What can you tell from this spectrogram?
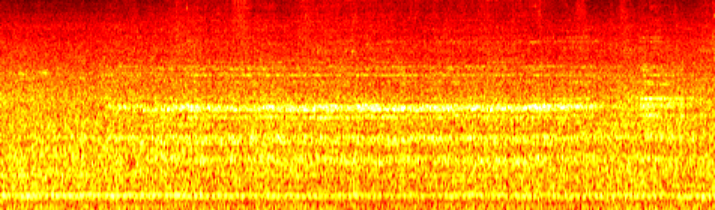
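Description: Overhead crane's drive running steadily, a constant hum with a thin high whine that comes in after about a second and a half and fades out near the end.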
